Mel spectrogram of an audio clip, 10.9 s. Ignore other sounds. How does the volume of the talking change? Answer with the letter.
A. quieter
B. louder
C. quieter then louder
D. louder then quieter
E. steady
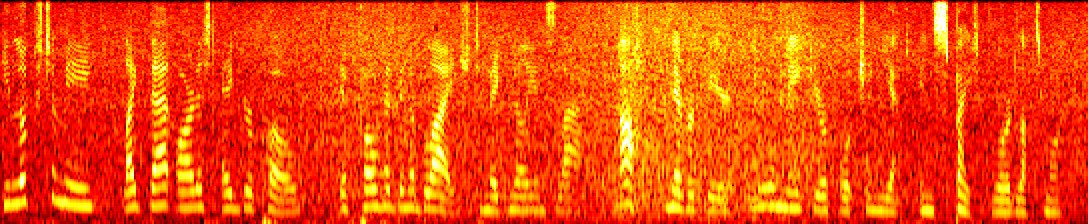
E.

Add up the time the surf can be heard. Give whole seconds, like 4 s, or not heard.
11 s.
